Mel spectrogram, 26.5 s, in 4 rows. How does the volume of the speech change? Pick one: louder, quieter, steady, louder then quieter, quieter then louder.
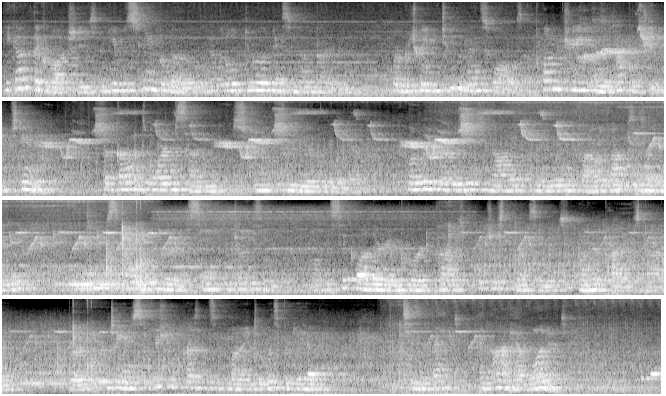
steady.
